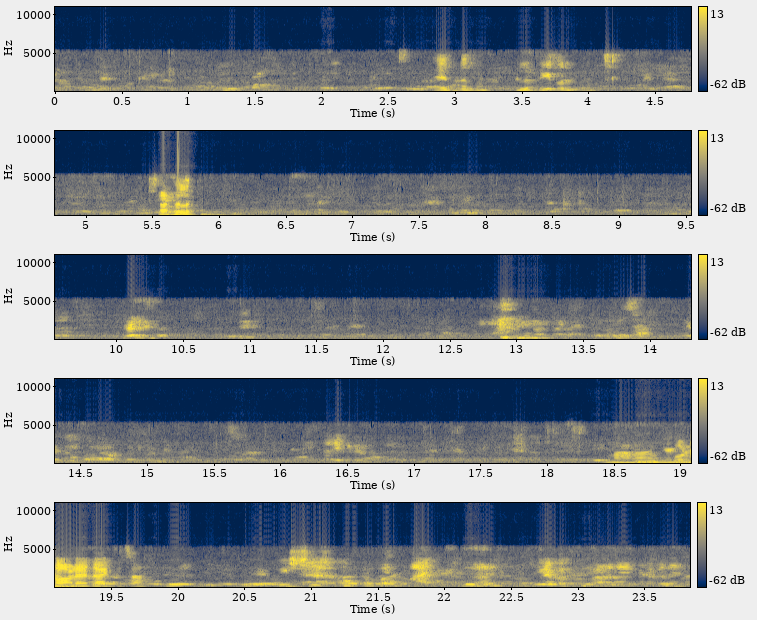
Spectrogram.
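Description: Several men chat nearby in a low murmur.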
